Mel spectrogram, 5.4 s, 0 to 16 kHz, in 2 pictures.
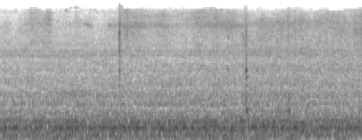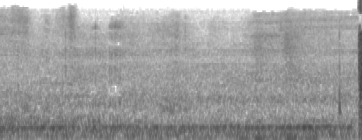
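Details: Mercedes OM616 diesel after valve adjustment, new injection nozzles and pump timing set at 24° BTDC to cure hard starting: a steady, even low rumble with no misses, surges or knocks; normal idle.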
